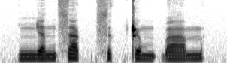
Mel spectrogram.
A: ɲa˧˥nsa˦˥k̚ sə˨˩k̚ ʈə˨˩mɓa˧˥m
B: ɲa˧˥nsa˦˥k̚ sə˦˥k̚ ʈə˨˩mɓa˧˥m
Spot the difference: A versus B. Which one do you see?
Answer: B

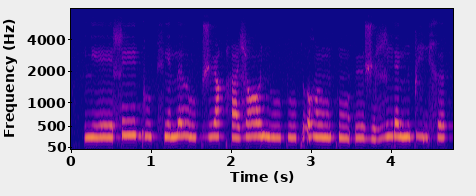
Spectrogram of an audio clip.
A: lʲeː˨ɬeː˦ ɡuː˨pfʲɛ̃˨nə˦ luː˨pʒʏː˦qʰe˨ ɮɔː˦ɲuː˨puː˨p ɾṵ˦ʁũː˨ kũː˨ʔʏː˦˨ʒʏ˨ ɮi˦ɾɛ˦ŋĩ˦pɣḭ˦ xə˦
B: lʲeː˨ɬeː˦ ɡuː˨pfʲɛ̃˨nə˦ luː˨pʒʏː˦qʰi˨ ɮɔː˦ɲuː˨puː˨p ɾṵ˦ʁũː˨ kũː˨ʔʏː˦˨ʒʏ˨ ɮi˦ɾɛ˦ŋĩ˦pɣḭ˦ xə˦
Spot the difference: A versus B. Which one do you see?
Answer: B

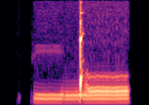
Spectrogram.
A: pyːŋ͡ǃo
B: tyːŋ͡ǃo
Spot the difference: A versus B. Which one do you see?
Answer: A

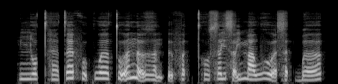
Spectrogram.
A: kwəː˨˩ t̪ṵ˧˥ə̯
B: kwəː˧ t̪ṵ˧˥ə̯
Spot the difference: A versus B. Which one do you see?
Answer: B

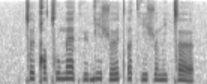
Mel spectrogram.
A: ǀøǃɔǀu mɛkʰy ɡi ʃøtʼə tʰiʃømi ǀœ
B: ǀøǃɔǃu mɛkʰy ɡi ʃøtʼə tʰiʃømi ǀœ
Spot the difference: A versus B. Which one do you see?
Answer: A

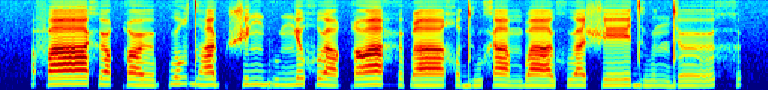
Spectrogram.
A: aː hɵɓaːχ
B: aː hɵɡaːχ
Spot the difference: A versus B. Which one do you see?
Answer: A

